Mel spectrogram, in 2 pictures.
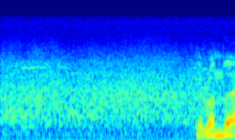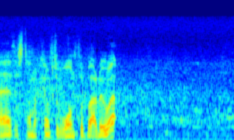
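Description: A stadium crowd murmurs and roars steadily in the distance.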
